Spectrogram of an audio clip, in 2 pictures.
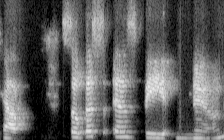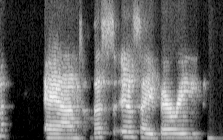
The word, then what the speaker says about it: Nun: So this is the form that the Nun takes when it is the last letter in the word, and it's pronounced exactly like our N.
